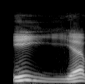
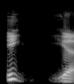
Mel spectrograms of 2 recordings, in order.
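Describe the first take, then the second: First: The doubled y is pressed gently and smoothly. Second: The doubled y is pressed hard and clipped. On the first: The speaker calls it right. "Menekan tapi secara lunak" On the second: The speaker calls it wrong. "bukan iya, ah, seperti mati ya"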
